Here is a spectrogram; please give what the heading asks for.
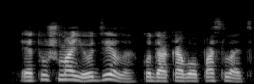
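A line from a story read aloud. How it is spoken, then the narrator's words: Calm. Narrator (Russian): спокойно сказал Захар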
